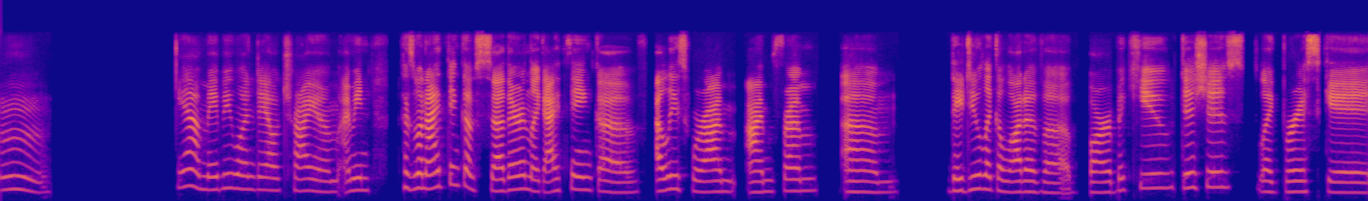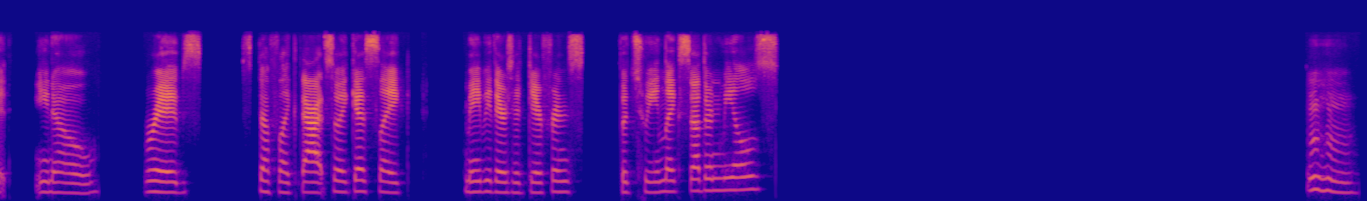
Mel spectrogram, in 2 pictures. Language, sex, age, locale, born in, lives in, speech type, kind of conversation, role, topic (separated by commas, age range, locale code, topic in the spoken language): English, female, 30-34, en-US, United States, United States, conversation, podcast, host, How do shared meals and food traditions shape our sense of belonging and connection to our culture?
